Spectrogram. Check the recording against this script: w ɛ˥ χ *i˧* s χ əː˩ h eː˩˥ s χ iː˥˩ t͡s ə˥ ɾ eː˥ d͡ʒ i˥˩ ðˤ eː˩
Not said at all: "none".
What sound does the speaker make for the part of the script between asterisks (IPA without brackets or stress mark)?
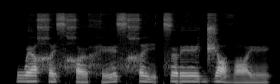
i˧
